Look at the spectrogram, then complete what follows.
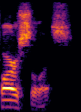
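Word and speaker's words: Pharsalus: famous bottle of fars he calls it farela and we call it faralis ah okay okay so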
